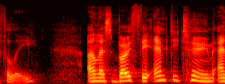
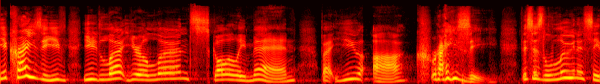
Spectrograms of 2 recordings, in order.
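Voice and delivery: high, loud, mocking outburst at Paul; scoffing governor; 4 semitones higher, 3 dB louder than usual. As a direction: sneer it out like a governor who thinks Paul is mad. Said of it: "He's saying".

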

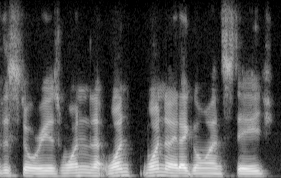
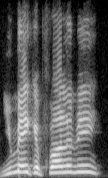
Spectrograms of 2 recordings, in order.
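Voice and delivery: high-pitched indignant challenge; mock drunken outrage; drunk and offended; 13 semitones higher than usual. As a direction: act out an affronted drunk heckler. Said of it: "And he's drunk".

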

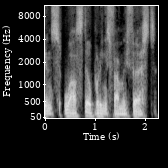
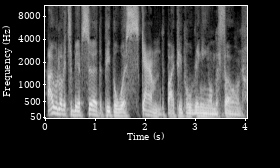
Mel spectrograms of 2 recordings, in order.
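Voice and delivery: ordinary talk, nothing marked

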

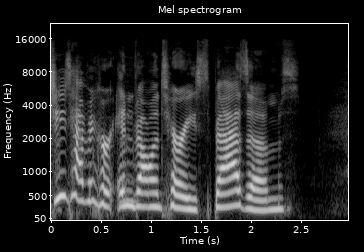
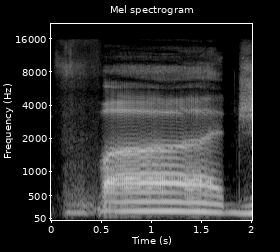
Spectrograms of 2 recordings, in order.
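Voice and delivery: mock disappointed fudge; 7 semitones lower than usual. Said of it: "Christina Mandrell goes".

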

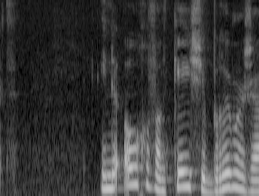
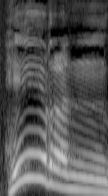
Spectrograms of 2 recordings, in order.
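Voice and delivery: stretched, falling formal address; solemn; 4 semitones higher than usual. A narrator's reading. The chairman tries once more to start, solemn=. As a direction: begin the speech once more with ceremony. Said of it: "riep heel plechtig".

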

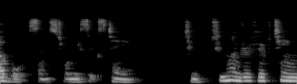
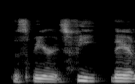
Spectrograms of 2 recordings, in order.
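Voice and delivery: normal talking voice

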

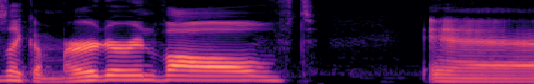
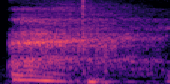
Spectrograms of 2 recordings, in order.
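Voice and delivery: soft audible sigh; 2 semitones higher, 4 dB quieter than usual. Real, not acted. Co-host mulling over the villain's odd accent, soft sigh. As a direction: let out a quiet breath before answering. Sighs before answering.

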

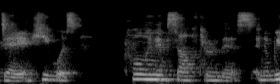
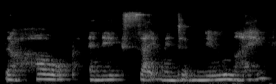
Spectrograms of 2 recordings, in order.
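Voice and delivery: usual speaking voice

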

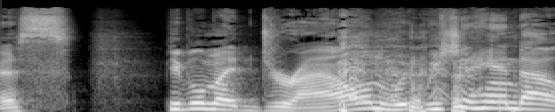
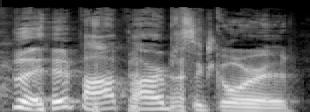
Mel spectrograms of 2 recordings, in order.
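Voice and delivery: ordinary talk, nothing marked

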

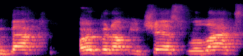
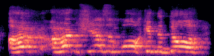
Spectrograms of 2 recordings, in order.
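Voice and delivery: higher, raised worried voice; boy fears mum walks in; anxious teen; 10 semitones higher than usual. Retold or imitated. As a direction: mutter the worry fast. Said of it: "she's like".

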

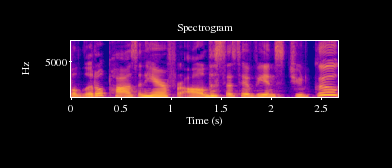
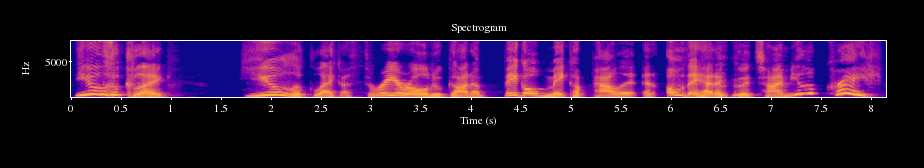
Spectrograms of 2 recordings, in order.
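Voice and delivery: fake-sweet backhanded praise; mock catty compliment. Mock-roasting Dan's outfit.

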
